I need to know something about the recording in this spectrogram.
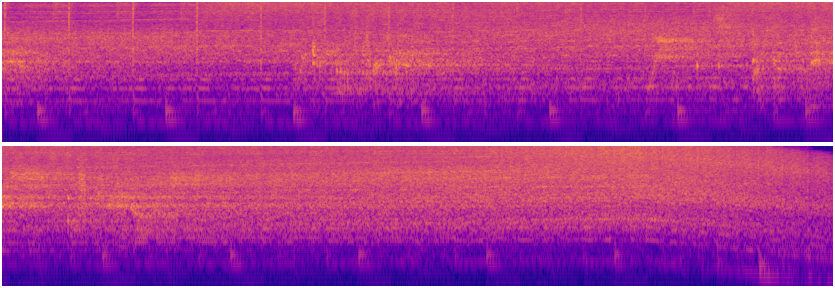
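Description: Techno track in a breakdown with the kick drum out: a thick wash of noise sits over a steady ticking percussion pattern of about two ticks a second, with a few short synth stabs. Near the end a filter sweeps the highs down.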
